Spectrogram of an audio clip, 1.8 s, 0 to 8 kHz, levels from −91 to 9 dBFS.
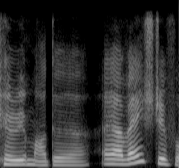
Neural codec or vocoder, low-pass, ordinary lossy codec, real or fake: codec, 16 kHz in and 24 kHz out, 0.4 kbps, LongCat-Audio-Codec, two codebook decoder; 7.2 kHz; none; fake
